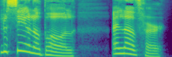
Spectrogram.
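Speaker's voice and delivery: bad, put-on, sing-song Irish accent. Playing with a famous name during a chat, in a terrible Irish accent. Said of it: "That's a terrible accent".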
